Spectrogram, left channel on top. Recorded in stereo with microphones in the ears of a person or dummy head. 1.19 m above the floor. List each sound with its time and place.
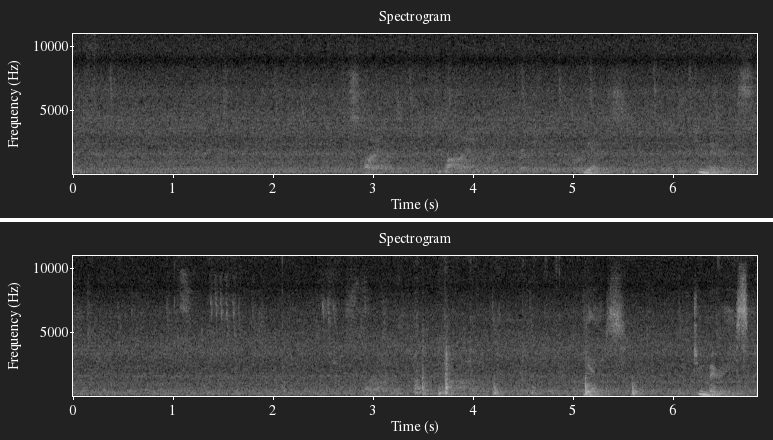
2.7 s a man speaking: 45° left (ahead or behind), 8.5 m; by 6.1 s 25° left (ahead or behind), 7 m
5.1 s a woman speaking: 55° right (ahead or behind), 1.8 m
